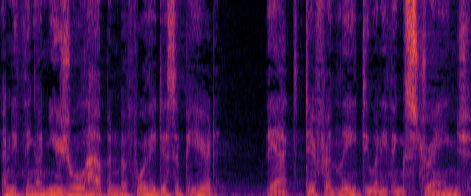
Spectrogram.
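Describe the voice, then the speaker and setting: Very fast and monotone, a man puts on a character voice. The intonation stays flat while the pitch is very deep and low. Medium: video game. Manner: terse, flat, gravelly.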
